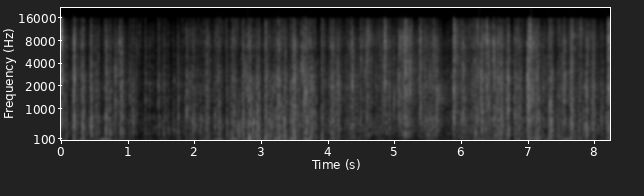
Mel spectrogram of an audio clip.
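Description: An empty metallized plastic foil chip bag is held upright while fingertips tap and scratch its creased surface and crinkle it. A dense, continuous stream of sharp, dry crackles and taps fills the clip, bright and crisp with very little low end and no ring after each crinkle.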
